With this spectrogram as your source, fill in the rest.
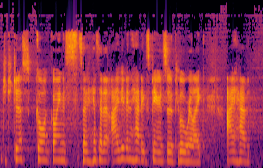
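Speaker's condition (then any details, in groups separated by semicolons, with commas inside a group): Stuttering; therapy over past 3 years: fluency shaping, stuttering modification, voluntary stuttering, subway talks with strangers; stutters at times; repeated sounds, prolonged sounds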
